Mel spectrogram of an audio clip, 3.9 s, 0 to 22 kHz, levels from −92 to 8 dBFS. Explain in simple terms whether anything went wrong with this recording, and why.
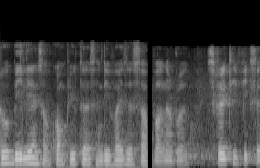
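At 2.21 seconds the speech goes quiet for a brief 80 ms gap, then comes back duller and boxier, a little softer, and with faint new background noise that lasts to the end. Everything above 6.6 kHz, the crisp airy part of the sound, is gone. This is likely an input switched to a poorer device: the recording jumped to another microphone or a headset's call mode, which carries a narrower range of sound.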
